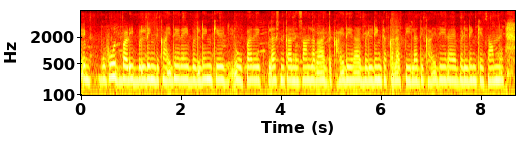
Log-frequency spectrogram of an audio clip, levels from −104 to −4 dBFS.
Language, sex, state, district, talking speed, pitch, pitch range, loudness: Hindi, female, Bihar, Darbhanga, 205 wpm, 210 Hz, 205-215 Hz, -17 LUFS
